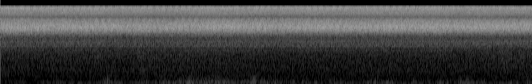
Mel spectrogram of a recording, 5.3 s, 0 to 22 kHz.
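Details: Large brown cicadas, many together on a zelkova tree, 3 August 2010: continuous shrill sizzling with no pauses, overlaid by a steady low rumble of strong sea wind.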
